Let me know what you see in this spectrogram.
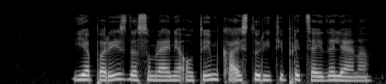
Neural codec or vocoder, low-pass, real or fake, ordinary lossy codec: none; 10.8 kHz; real; Opus, 64 kbps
